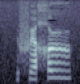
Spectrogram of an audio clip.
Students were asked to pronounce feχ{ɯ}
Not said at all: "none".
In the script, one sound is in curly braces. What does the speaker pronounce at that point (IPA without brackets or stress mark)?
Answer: ɯ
